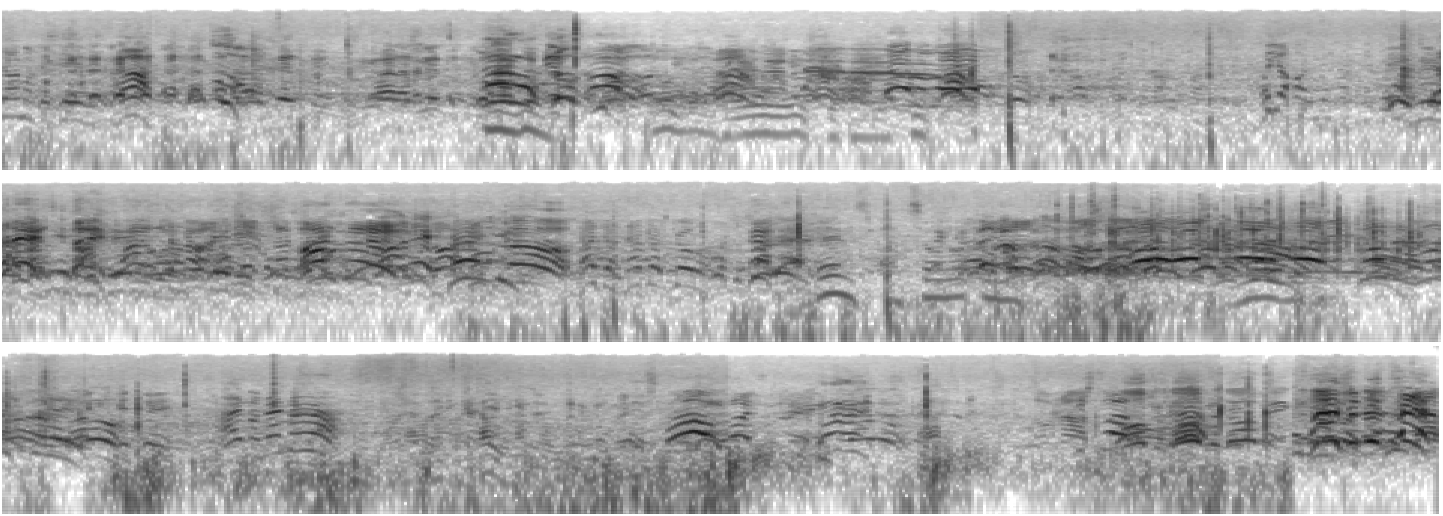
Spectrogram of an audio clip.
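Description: Men shout and call to each other across an open outdoor field.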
